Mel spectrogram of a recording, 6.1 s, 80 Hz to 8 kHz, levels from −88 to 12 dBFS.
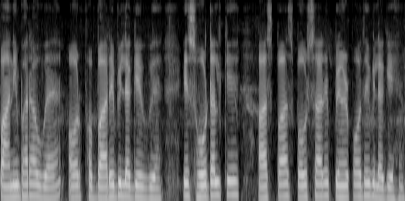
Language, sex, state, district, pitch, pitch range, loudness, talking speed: Hindi, male, Uttar Pradesh, Muzaffarnagar, 165 Hz, 155-170 Hz, -16 LUFS, 195 wpm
